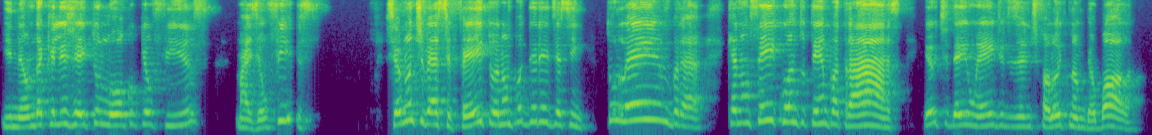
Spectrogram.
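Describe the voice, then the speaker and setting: A woman's voice: high-pitched, animated, a little fast. A woman guest, talking earnestly and repeating her points for emphasis. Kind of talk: casual interview talk.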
